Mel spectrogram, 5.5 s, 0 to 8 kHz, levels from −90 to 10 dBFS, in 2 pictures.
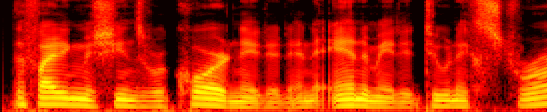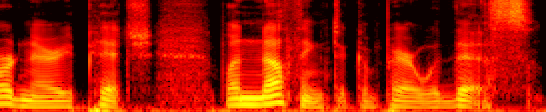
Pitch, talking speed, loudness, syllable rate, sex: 105 Hz, 185 wpm, -21 LUFS, 6.8 syllables/s, male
